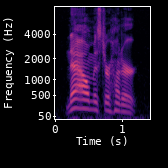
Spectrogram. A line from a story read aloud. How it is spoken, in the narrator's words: Griffin roared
